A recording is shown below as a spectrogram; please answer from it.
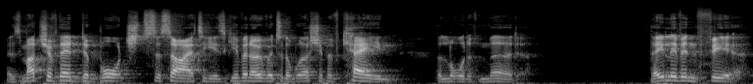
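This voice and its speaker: A man's voice: fairly high pitch, sharp tone. A man playing a grave, sorrowful elf, solemn and ominous in a theatrical fantasy monologue.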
